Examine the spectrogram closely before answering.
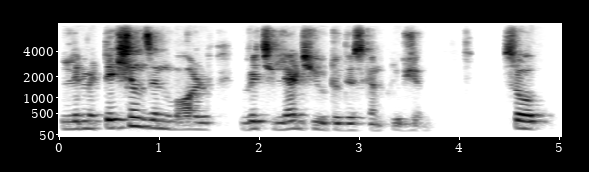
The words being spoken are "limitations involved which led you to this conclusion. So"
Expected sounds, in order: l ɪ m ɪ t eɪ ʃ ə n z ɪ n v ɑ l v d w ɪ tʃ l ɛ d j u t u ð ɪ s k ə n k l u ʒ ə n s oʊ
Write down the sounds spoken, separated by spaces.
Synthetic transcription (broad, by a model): l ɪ m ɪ t eɪ ʃ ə n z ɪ n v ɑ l d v ɪ tʃ l ɛ d j u t u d ɪ s k ə n k l u ʒ ə n s oʊ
